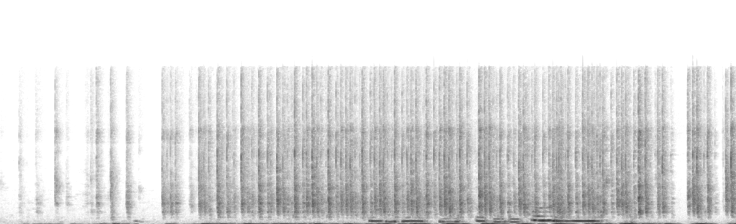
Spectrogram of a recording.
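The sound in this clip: Rapid clicking comes from typing on an Apex Pro TKL mechanical keyboard with white switches and white keycaps. Dense, irregular keystrokes clatter continuously and fairly loudly from start to finish.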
